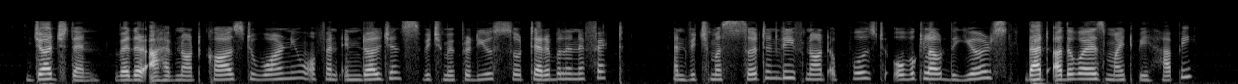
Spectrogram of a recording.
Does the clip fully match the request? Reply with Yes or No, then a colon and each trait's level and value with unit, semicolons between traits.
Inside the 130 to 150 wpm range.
No: average, 170 wpm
